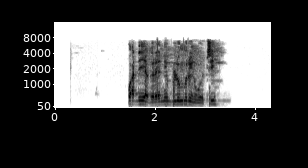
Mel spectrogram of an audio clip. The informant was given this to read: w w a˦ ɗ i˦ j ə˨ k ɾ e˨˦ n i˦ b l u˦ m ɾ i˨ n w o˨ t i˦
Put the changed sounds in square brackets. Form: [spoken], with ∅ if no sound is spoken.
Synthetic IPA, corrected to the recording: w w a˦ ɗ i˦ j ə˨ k ɾ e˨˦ n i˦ b l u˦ m ɾ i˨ n w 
